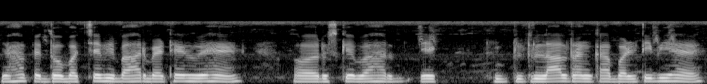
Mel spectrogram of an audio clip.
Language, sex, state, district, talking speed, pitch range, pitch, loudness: Hindi, male, Jharkhand, Garhwa, 160 wpm, 135-145 Hz, 135 Hz, -13 LUFS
